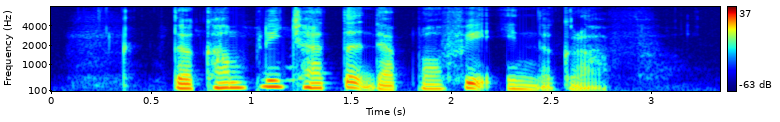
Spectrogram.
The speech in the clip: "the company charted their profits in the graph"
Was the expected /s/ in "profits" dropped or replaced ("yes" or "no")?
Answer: yes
